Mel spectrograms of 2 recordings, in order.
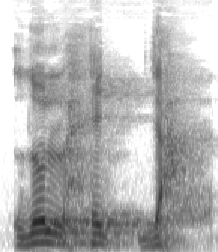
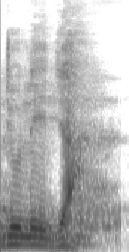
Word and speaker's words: Dzulhijjah: Dzulqa'dah, Dzulhijjah, bukan Julijah.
